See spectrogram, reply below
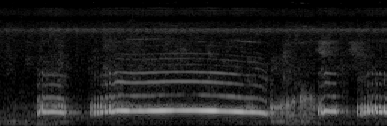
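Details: Barbary dove in the long 'pelung' calling style, used as a lure to set other doves calling: short rolled coo, then a drawn-out steady mellow note of about two seconds that sags slightly at the end, followed by brief rolled coos.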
